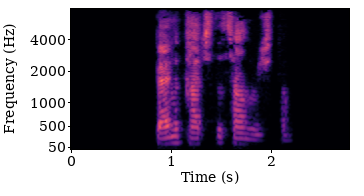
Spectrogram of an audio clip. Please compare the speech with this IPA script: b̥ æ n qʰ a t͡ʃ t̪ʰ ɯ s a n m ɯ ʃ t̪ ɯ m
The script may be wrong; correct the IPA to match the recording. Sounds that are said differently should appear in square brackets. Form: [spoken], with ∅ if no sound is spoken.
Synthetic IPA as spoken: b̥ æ n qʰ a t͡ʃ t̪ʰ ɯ s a n m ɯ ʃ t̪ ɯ m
